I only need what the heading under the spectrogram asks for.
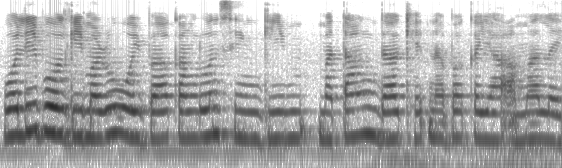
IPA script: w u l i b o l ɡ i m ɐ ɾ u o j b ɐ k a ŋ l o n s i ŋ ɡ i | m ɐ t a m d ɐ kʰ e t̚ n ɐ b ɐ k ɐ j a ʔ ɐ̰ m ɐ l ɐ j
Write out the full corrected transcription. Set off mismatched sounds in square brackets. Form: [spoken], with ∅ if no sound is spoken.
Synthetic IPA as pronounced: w [o] l i b o l ɡ i m ɐ ɾ u o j b ɐ k a ŋ l o n s i ŋ ɡ i | m ɐ t a [ŋ] d ɐ kʰ e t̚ n ɐ b ɐ k ɐ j a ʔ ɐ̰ m ɐ l ɐ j

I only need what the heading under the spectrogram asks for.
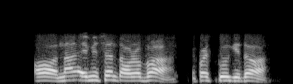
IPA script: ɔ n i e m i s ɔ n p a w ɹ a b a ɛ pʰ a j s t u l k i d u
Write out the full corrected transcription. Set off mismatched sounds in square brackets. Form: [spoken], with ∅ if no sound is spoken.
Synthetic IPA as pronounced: ɔ n [a] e m i s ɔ n [t] a w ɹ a b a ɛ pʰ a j s [k] u l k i d [ɔ]

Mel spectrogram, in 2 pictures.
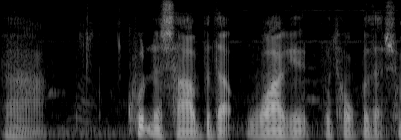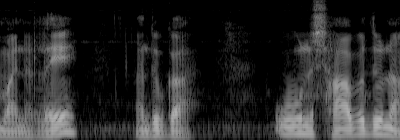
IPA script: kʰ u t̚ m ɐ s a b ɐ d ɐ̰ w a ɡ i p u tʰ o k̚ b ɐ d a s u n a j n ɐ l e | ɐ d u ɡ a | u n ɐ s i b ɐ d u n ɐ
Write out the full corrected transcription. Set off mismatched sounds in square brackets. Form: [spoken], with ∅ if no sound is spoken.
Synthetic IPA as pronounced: kʰ u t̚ [n] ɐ s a b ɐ d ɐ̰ w a ɡ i p u tʰ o k̚ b ɐ d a s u [m] a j n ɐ l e | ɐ d u ɡ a | u n ɐ s [a] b ɐ d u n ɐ

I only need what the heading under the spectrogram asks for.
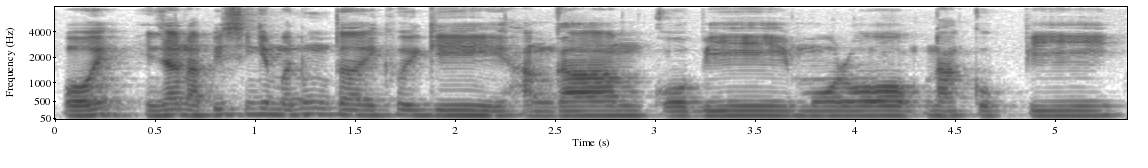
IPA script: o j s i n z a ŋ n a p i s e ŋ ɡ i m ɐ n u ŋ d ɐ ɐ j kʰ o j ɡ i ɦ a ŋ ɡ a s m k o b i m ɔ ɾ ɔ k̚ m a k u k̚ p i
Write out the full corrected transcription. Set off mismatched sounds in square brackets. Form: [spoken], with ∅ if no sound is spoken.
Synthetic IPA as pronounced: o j [h] i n z a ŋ n a p i s [i] ŋ ɡ i m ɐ n u ŋ d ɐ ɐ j kʰ o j ɡ i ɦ a ŋ ɡ a [∅] m k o b i m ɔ ɾ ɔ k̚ [n] a k u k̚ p i

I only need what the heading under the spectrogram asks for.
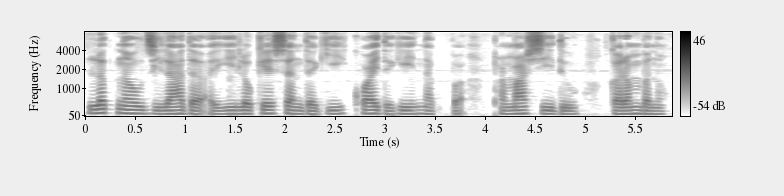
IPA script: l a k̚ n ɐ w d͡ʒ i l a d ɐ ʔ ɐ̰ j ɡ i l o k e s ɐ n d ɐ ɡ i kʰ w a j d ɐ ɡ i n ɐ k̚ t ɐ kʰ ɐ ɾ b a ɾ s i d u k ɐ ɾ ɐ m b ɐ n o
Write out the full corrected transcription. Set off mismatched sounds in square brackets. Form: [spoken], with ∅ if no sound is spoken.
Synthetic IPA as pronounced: l [ɐ] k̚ n ɐ w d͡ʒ i l a d ɐ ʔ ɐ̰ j ɡ i l o k e s ɐ n d ɐ ɡ i kʰ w a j d ɐ ɡ i n ɐ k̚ [p] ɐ [pʰ] ɐ ɾ [m] a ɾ s i d u k ɐ ɾ ɐ m b ɐ n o

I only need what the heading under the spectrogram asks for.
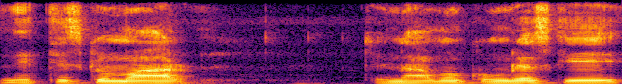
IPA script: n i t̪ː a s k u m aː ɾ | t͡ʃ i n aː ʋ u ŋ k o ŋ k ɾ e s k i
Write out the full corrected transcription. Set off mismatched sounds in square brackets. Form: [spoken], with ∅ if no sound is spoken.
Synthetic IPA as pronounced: n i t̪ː [i] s k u m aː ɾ | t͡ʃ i n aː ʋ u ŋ k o ŋ [ɡ] ɾ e s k i

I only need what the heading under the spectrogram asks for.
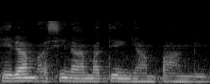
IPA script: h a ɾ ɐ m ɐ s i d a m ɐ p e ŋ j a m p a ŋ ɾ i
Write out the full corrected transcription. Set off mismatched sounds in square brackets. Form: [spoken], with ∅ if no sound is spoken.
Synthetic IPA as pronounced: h [i] ɾ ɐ m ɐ s i [n] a m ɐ [t] e ŋ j a m p a ŋ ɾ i

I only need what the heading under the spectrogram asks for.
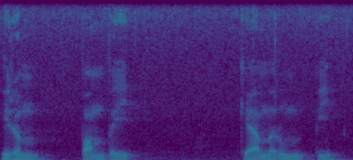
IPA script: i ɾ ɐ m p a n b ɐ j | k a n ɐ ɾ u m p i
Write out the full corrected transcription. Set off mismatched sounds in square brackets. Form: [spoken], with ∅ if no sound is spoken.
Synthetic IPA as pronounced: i ɾ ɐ m p a [m] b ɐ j | k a [m] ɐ ɾ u m p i

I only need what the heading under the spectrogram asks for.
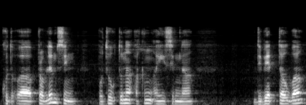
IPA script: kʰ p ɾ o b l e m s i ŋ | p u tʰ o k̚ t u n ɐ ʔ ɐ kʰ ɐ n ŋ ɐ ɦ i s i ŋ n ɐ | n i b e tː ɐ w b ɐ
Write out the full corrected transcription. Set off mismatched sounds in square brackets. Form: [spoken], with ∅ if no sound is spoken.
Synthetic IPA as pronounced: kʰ p ɾ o b l e m s i ŋ | p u tʰ o k̚ t u n ɐ ʔ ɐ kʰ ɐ [∅] ŋ ɐ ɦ i s i ŋ n ɐ | [d] i b e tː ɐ w b ɐ

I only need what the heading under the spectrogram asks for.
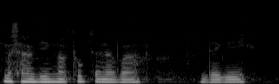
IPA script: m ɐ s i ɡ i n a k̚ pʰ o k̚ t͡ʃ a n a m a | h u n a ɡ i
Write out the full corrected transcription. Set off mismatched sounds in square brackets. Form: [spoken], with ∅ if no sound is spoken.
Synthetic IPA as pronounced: m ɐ s [a] ɡ i [ŋ] a k̚ [tʰ] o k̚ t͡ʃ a n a [b] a | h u [d] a ɡ i

